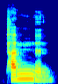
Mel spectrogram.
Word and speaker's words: 닿는: So 히읗 받침 changes its sound to nu, and we read it as 닿는, 닿는.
